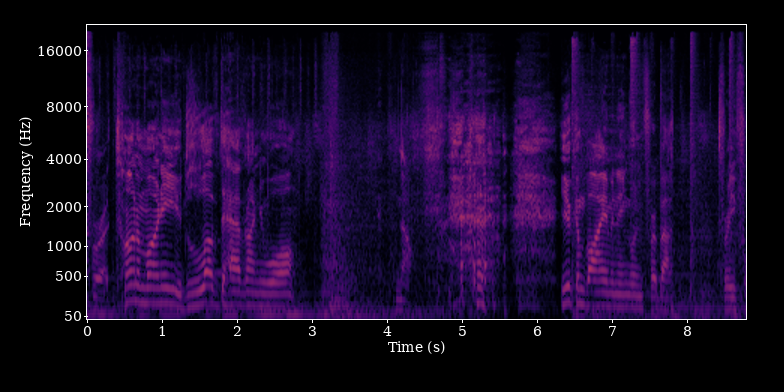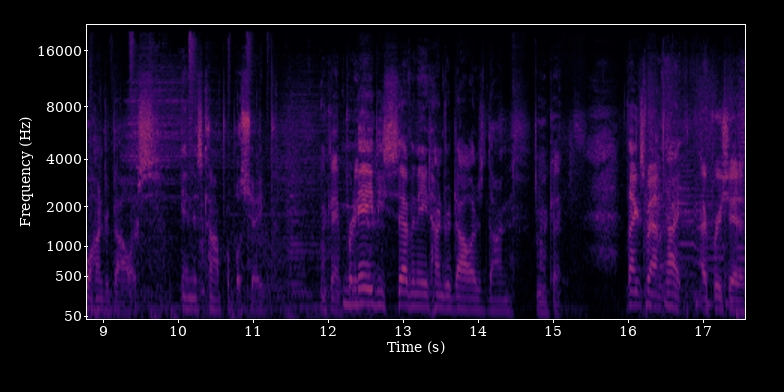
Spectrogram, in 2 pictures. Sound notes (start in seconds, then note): 4.6 laughing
